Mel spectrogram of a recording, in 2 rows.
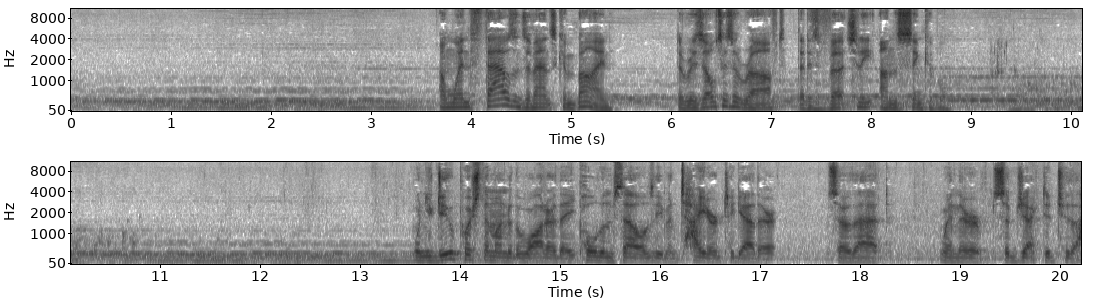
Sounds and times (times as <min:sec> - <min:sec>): Music: 0:00.0 - 0:15.9
Speech: 0:03.7 - 0:05.5, 0:06.1 - 0:08.8, 0:13.5 - 0:20.2.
